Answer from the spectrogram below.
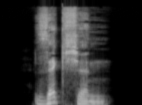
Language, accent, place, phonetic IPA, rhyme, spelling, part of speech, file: German, Germany, Berlin, [ˈzɛkçən], -ɛkçən, Säckchen, noun, De-Säckchen.ogg
- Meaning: Diminutive of Sack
